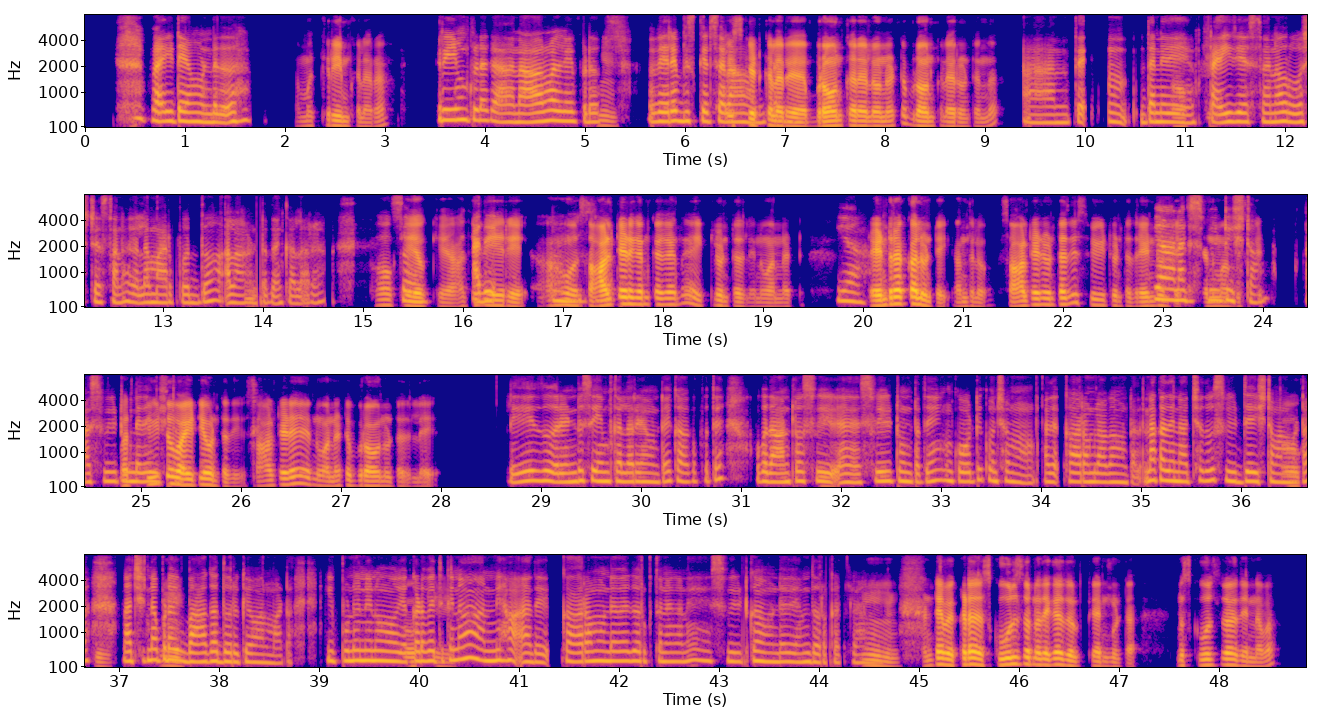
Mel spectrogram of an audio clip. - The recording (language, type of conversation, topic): Telugu, podcast, ఏ రుచి మీకు ఒకప్పటి జ్ఞాపకాన్ని గుర్తుకు తెస్తుంది?
- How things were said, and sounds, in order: chuckle; in English: "క్రీమ్"; in English: "క్రీమ్"; in English: "నార్మల్‌గా"; in English: "బిస్కిట్స్"; in English: "బిస్కట్ కలర్, బ్రౌన్ కలర్‌లో"; in English: "బ్రౌన్ కలర్"; in English: "ఫ్రై"; in English: "రోస్ట్"; in English: "కలర్. సో"; in English: "సాల్టెడ్"; in English: "సాల్టెడ్"; in English: "స్వీట్"; in English: "బిస్కిట్"; in English: "స్వీట్"; other background noise; in English: "బ్రౌన్"; in English: "సేమ్"; in English: "స్వీట్‌దే"; in English: "స్వీట్‌గా"; in English: "స్కూల్స్"; in English: "స్కూల్స్‌లోనే"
